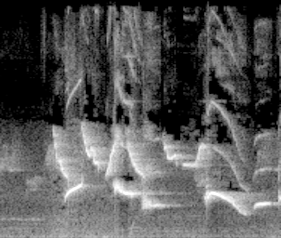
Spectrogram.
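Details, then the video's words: Oriental magpie-robin, kept bird, giving one short phrase of clear slurred whistles, rising then falling, loud and continuous for about two seconds. "Masteran Suara Kacer Gacor Volume Ngotot Full Isian, cocok untuk pancingan Kacer Rajin Bunyi"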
